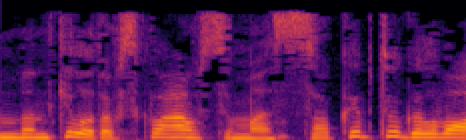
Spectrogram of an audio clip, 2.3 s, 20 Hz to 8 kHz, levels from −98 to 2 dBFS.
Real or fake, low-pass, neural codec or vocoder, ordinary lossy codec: real; 7.2 kHz; none; MP3, 32 kbps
